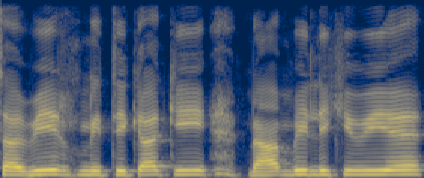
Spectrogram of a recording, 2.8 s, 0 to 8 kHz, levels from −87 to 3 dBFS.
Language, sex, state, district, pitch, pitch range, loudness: Hindi, male, Bihar, Katihar, 185 Hz, 180-190 Hz, -14 LUFS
